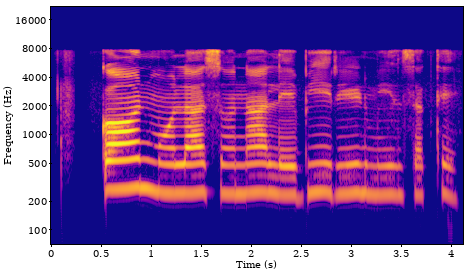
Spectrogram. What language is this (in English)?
Chhattisgarhi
